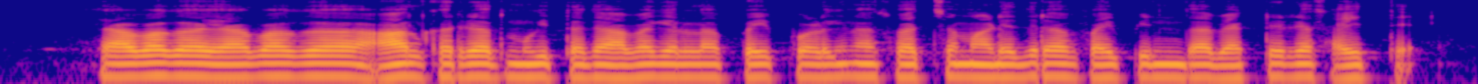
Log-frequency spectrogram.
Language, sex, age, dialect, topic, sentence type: Kannada, male, 25-30, Northeastern, agriculture, statement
